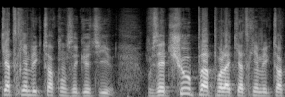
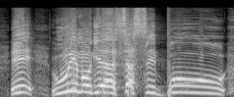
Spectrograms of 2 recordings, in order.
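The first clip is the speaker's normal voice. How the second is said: excited cheer; 8 semitones higher, 4 dB louder, much slower than usual. Real, not acted. Celebrating a basket.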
